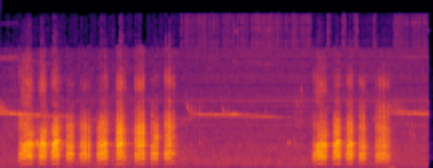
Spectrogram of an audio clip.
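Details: An acorn woodpecker gives a rapid, laughing series of harsh, nasal notes, about six per second, then a shorter burst after a pause. This is the call that Woody Woodpecker's call is based on.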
